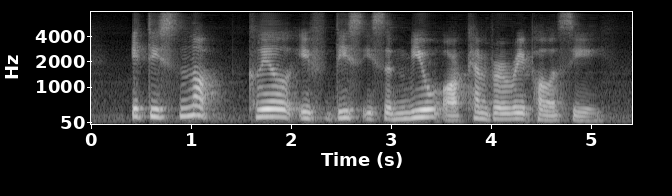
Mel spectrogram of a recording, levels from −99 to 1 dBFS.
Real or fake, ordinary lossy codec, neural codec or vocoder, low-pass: fake; none; codec, 16 kHz, 0.2 kbps, FocalCodec; none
